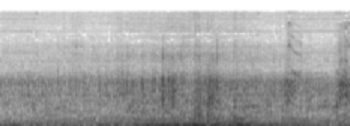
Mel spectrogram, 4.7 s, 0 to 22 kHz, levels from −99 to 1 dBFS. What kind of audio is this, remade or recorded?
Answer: recorded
